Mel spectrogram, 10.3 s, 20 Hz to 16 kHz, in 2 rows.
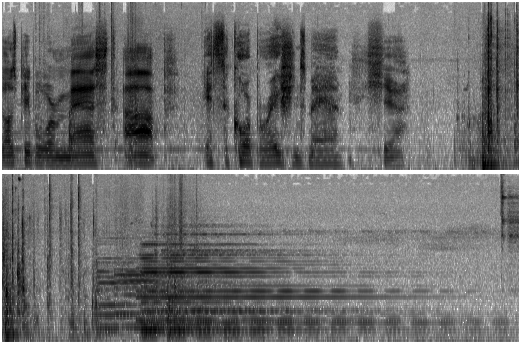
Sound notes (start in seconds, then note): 4.5 door opens; 6.1 playful music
